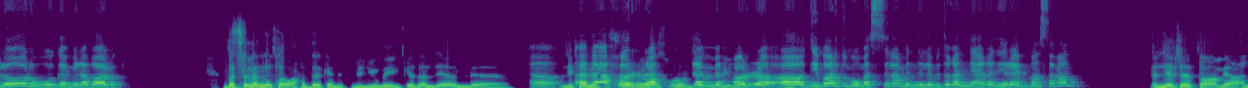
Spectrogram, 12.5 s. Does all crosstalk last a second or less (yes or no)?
no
